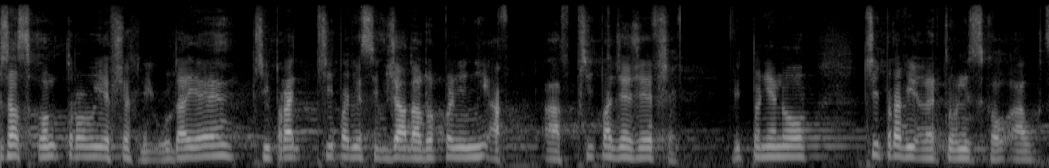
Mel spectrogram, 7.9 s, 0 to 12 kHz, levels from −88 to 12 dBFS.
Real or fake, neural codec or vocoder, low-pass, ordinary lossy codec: fake; codec, 44.1 kHz, 2.6 kbps, SNAC; 10.8 kHz; AAC, 64 kbps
